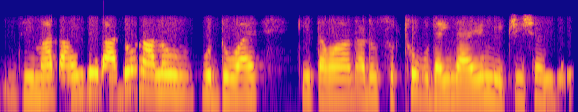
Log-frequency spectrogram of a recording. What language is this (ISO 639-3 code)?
snd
